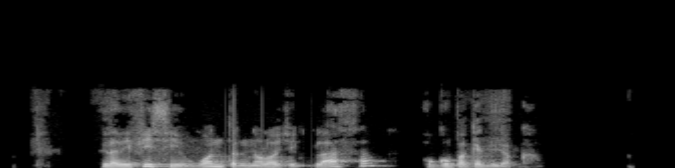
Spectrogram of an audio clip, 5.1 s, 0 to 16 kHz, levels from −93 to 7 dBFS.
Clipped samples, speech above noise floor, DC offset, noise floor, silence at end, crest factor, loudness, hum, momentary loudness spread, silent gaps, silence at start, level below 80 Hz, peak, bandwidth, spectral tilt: under 0.1%; over 71 dB; under 0.1%; under -90 dBFS; 1.05 s; 18 dB; -19 LUFS; none; 10 LU; 0.49-0.67 s, 3.00-3.15 s; 0.3 s; -56 dBFS; -2 dBFS; 7.8 kHz; -7 dB/octave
